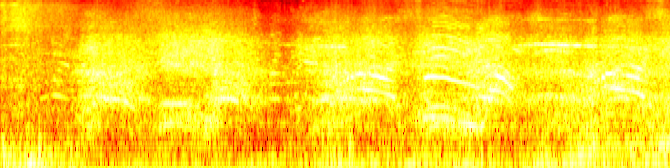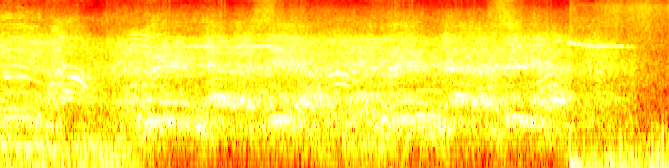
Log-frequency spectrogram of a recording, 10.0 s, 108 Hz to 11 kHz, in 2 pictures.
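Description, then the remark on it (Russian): A dense crowd of tens of thousands at a rally outside the Supreme Council of Crimea on 26 February 2014 roars with overlapping shouts and chanting, some for Ukraine, others for Russia, loud and continuous throughout, many people yelling at once with no single voice standing out. “Народу было много. Каждый кричал свое. Мы за Украину кричали, они за Россию кричали.”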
